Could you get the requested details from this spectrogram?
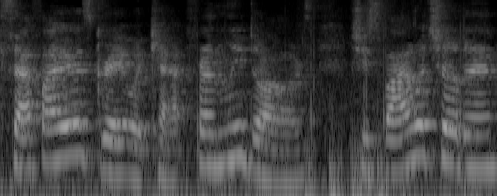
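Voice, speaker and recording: Amid noticeable background noise, a woman speaks at a moderate pace with ordinary pitch variation. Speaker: podcast co-host. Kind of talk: casual chat.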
